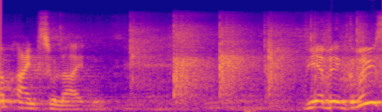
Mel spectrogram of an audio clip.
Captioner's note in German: Beifall bei Abgeordneten der CDU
